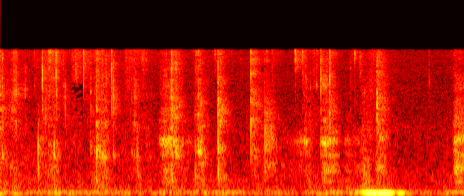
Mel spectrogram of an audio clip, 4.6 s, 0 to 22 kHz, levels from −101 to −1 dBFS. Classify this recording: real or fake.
real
